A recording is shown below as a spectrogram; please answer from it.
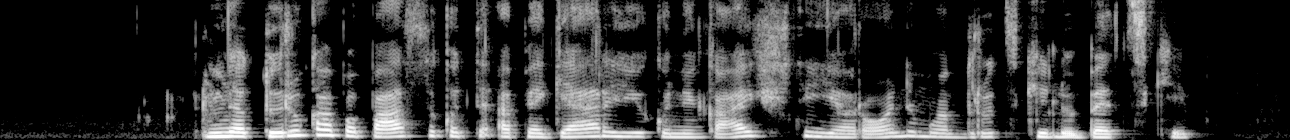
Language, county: Lithuanian, Vilnius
